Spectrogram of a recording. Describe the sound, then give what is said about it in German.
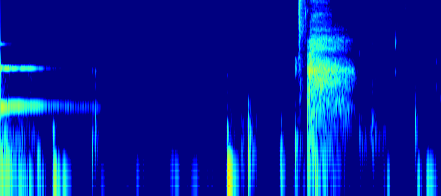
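Wine glasses clink once in a toast, leaving a clear ringing tone that fades over about a second, followed by soft knocks, a breathy exhale and small handling noises, with no one talking. “Auf alles, was wir jetzt gesagt haben.”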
